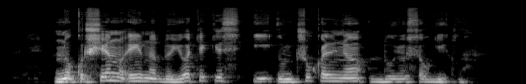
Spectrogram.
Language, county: Lithuanian, Utena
